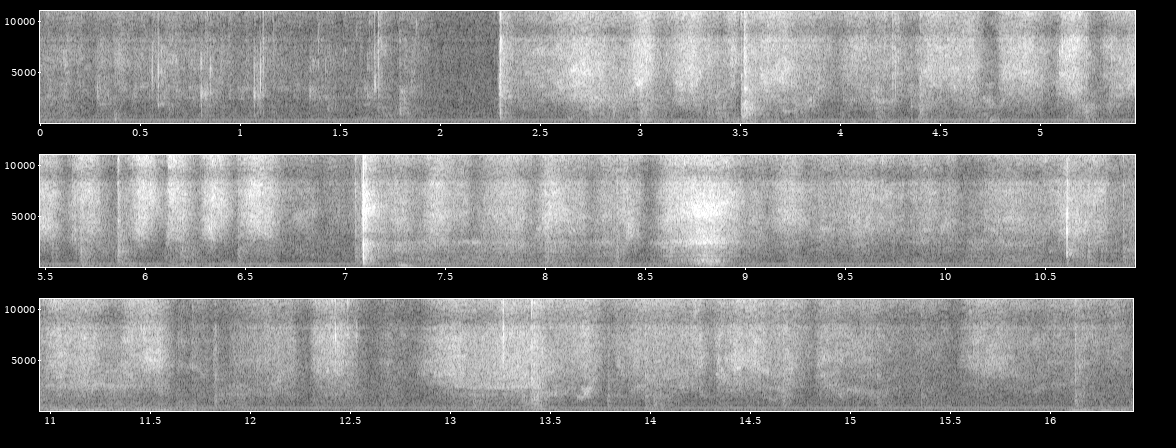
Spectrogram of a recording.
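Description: Hands rubbing body butter into skin: a run of soft swishing strokes, with a sharp click about seven seconds in. A faint steady hum sits under it.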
